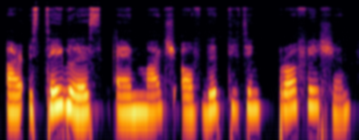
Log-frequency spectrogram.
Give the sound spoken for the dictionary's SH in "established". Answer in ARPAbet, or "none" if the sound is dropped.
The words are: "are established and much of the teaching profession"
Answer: S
